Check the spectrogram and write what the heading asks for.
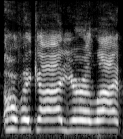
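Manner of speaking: high, loud cry of amazed joy; excited yell. Acted. Player as character running to Jojen, excited yell. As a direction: yell it as if greeting the lost friend. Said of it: "like, yell his name".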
